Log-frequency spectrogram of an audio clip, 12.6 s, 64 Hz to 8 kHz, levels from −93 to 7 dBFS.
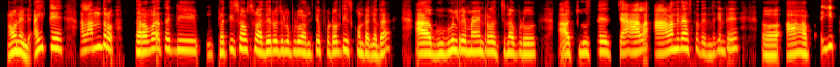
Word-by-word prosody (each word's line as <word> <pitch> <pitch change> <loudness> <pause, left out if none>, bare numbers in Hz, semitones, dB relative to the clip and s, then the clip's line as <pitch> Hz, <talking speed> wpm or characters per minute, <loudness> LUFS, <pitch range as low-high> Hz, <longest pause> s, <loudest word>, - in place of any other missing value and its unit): అవునండి. 195 -6 +3
అయితే 260 +2 +1 0.4
ఆళ్ళందరూ 255 +5 +2 0.4
తర్వాతకి 225 +2 +1 0.5
ప్రతి 195 +4 -3
సంవత్సరం 230 -2 +1
అదే 200 +2 +1
రోజుల్లో 210 0 -1
ఇప్పుడు 205 +1 -3
అంతే 180 +3 -4
ఫోటోలు 195 0 -3
తీసుకుంటాం 190 -5 -3
గదా! 180 +4 0 0.5
ఆ - - +11 0.2
గూగుల్ 195 +6 +1
రిమైండరొచ్చినప్పుడు 195 -3 -1 0.5
ఆ - - +5 0.2
చూస్తే 190 +2 -5 0.3
చాలా 195 +2 +6 0.2
ఆనందమేస్తది. 235 +1 +2
ఎందుకంటే 210 +8 -6 0.5
ఆహ్, 155 0 +1 0.2
ఆ! - - +4 0.5
ఈ - - +8
200 Hz, 115 wpm, -24 LUFS, 185-230 Hz, 0.5 s, ఆ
